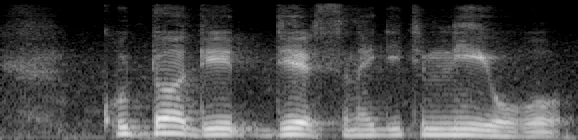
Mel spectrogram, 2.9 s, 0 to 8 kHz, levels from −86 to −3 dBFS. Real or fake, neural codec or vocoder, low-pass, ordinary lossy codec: fake; codec, 24 kHz, 0.9 kbps, WavTokenizer, medium speech release version 2; 7.2 kHz; Opus, 64 kbps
